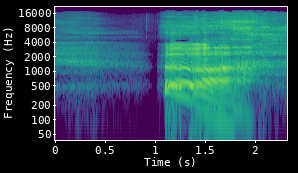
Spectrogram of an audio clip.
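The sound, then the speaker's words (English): A person yawns late at night: a faint breathy intake, then one loud, drawn-out voiced yawn that slides steadily downward in pitch over about a second before trailing off. “He yawned. It's late.”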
